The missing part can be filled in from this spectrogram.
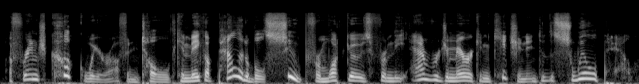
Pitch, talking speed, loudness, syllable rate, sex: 170 Hz, 225 wpm, -19 LUFS, 6.0 syllables/s, male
